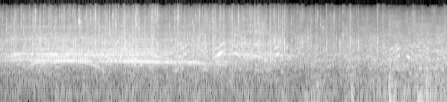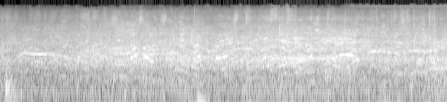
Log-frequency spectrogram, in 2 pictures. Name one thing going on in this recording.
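A crowd cheers and whistles nearby.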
